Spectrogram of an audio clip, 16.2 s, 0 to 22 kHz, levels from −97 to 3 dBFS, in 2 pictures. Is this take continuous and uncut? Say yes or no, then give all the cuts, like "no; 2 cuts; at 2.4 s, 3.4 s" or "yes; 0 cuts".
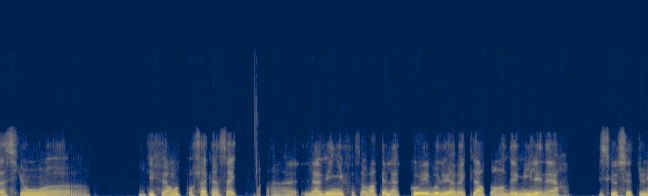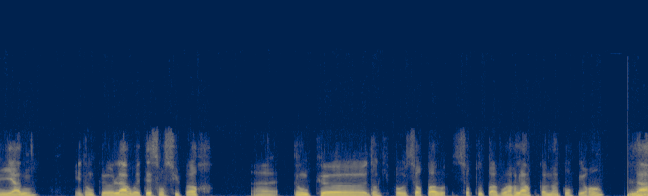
no; 2 cuts; at 3.3 s, 11.6 s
